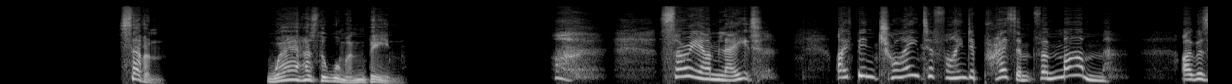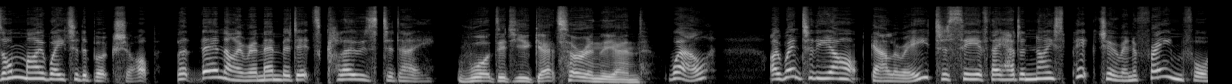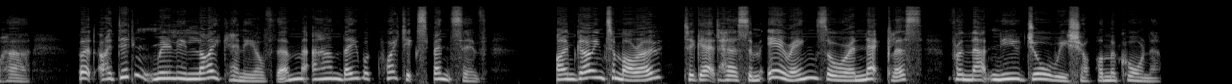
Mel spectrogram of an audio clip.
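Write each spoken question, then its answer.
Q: Where has the woman been?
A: to the art gallery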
